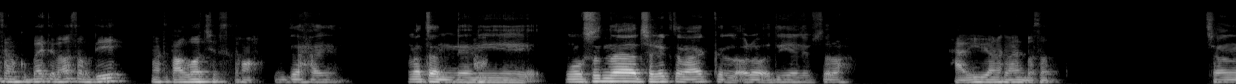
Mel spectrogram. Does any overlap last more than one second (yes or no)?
no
